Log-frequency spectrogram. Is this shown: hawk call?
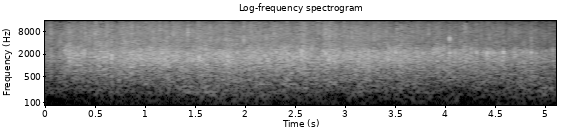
no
